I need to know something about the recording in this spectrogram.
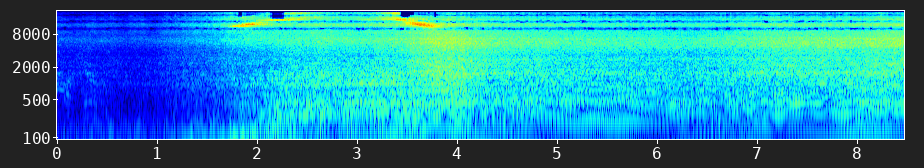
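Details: Customer's freshened LS7 V8 (new port-matched intake) on the dyno before a final 6,500 rpm pull; deep bellow swings through the revs with even firing, no knocks or rattles, normal.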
